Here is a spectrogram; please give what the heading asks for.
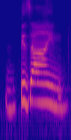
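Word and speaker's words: design: आई के बाद अगर जी है तो वहां पर भी जी नहीं पढ़ा जाएगा। जैसे साइन डिजाइन फॉरेन clear next rule है एच इज़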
